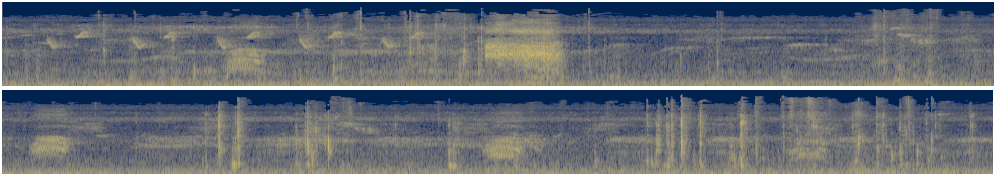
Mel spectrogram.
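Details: Crows said to be fighting for food: one loud, raspy caw stands out early, followed by quieter scattered calls and frequent high chirps and clicks from other birds outdoors.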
